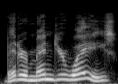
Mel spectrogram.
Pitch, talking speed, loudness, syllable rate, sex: 210 Hz, 205 wpm, -13 LUFS, 4.6 syllables/s, male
